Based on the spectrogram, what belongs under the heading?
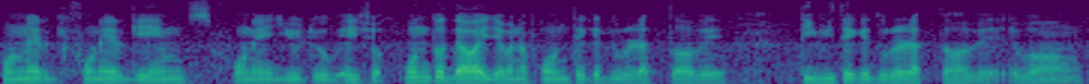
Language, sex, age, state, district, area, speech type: Bengali, male, 60+, West Bengal, Purba Bardhaman, rural, spontaneous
